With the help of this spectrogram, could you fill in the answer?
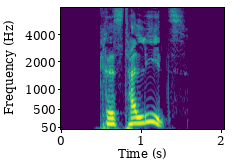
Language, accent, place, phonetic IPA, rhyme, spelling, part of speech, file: German, Germany, Berlin, [kʁɪstaˈliːt͡s], -iːt͡s, Kristallits, noun, De-Kristallits.ogg
- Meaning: genitive singular of Kristallit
